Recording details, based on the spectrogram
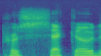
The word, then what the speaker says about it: Prosecco: National Prosecco Day, is that how you say it? – Mm-hmm.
